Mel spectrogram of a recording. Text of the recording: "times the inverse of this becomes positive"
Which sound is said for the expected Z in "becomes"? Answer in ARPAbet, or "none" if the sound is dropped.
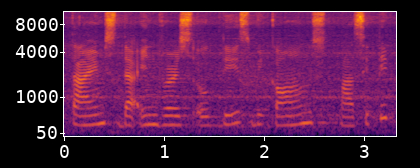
S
